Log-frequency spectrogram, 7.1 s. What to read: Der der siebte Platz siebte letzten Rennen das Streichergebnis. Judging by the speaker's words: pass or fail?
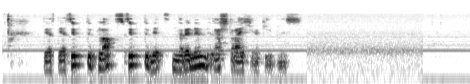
pass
